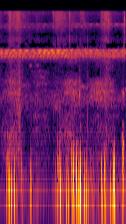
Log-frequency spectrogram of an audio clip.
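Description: Crow-like bird cawing near a garden while tearing off and stealing sunflower heads, a series of short rough calls in quick bursts, fairly faint, over a thin steady high insect-like hum.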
